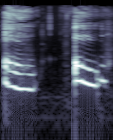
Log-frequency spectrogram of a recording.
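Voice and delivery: two high gasps, spaced apart; frightened gasp. A narrator's reading. Ruth terrified by the weird howl, frightened gasp. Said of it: "gasped Ruth".

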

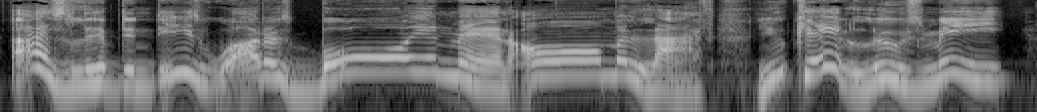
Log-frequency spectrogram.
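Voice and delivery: high, slow drawl; old Southern boatman, boastful. Acted. Old boatman boasting he knows these waters, slow drawl. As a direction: stretch the words out in folksy Southern dialect.

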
